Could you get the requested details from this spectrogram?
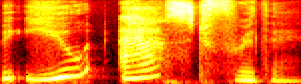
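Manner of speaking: put-on soft, helpless damsel-in-distress voice. Speaker complaining about a woman's damsel act, imitating her soft voice. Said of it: "talking in that softer voice".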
